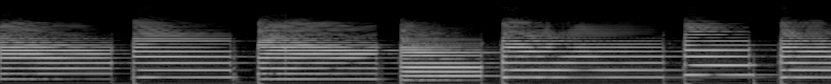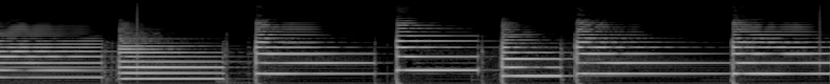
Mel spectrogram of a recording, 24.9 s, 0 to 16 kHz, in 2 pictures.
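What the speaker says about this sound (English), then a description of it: "I'll compare it to the E and the G string, and you'll hear a rattle in there" Single notes ring out one at a time on the B, high E and G strings of a 2019 Gibson Les Paul Standard 60s, each left to sustain and decay; a faint buzzing rattle sits inside the B string notes, with no voices.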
